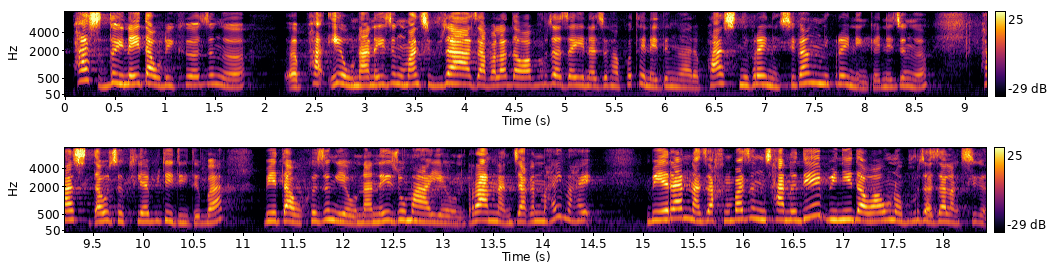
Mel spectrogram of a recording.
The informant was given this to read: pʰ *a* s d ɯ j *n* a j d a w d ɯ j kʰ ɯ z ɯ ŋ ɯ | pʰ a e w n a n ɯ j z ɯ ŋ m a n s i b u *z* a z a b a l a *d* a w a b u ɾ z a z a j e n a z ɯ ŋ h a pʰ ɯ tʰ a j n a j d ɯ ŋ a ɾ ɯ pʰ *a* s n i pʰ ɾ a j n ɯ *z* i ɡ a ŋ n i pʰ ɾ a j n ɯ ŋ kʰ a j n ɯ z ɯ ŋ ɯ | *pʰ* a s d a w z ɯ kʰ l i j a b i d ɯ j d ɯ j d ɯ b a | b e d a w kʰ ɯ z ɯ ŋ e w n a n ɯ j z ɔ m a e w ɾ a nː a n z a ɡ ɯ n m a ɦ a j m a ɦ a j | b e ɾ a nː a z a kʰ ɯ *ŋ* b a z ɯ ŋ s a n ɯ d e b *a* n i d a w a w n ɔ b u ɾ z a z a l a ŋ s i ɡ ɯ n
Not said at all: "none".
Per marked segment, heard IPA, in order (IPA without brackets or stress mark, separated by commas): a, n, z, d, a, s, pʰ, ŋ, i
